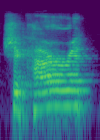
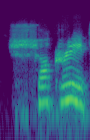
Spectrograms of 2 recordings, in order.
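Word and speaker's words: Shacharit: this with you rebecca so you can say it right shikharit shakharit the morning prayer chakrit as i've heard but which where are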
